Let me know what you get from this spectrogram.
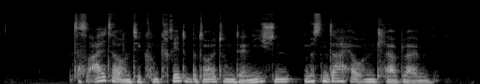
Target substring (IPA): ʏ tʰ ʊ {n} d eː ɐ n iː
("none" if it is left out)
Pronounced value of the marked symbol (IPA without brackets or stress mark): ŋ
